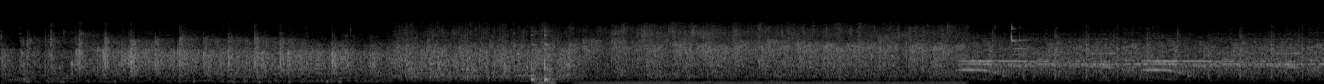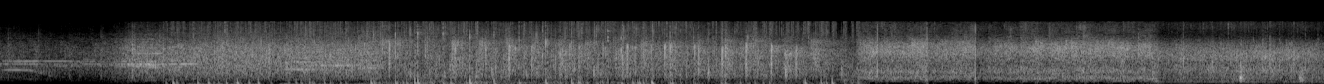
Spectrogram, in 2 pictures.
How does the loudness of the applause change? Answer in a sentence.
The volume of the applause goes up.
